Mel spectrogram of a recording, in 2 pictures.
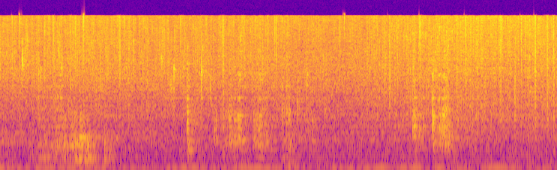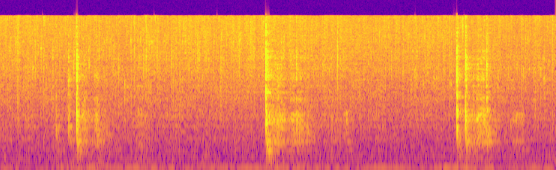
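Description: Steak frying in a pan over a burner turned to eleven, a steady close sizzle with soft bubbling and occasional sharper crackles and pops throughout.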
